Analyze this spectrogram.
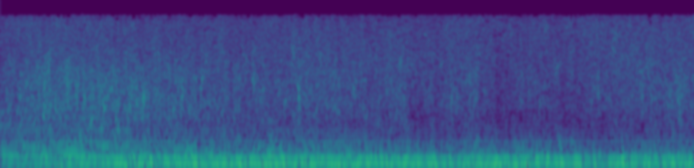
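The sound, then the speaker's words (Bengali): Heavy rain pours down in a loud, continuous hiss as thunder rumbles low and deep from a lightning strike nearby, with no break in the downpour. “আচমকা বিদ্যুৎ ঝলকের সঙ্গে কাছাকাছি কোথাও বাজ পড়ল। সেই সঙ্গে ফের চেপে নামল বৃষ্টি।”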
